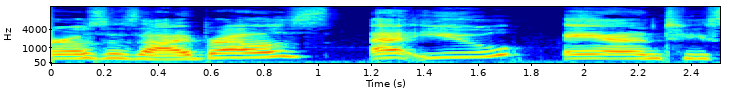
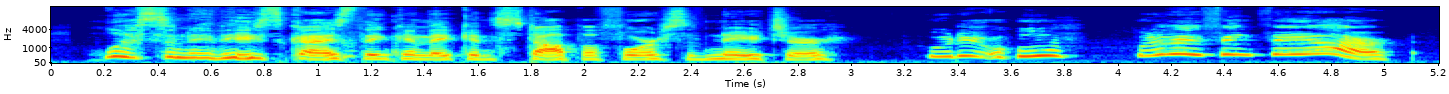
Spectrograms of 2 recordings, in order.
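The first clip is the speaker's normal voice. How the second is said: doubtful grumbling under the breath. Game master voicing a skeptical guard to the players, muttering. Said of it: "he kind of mutters".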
